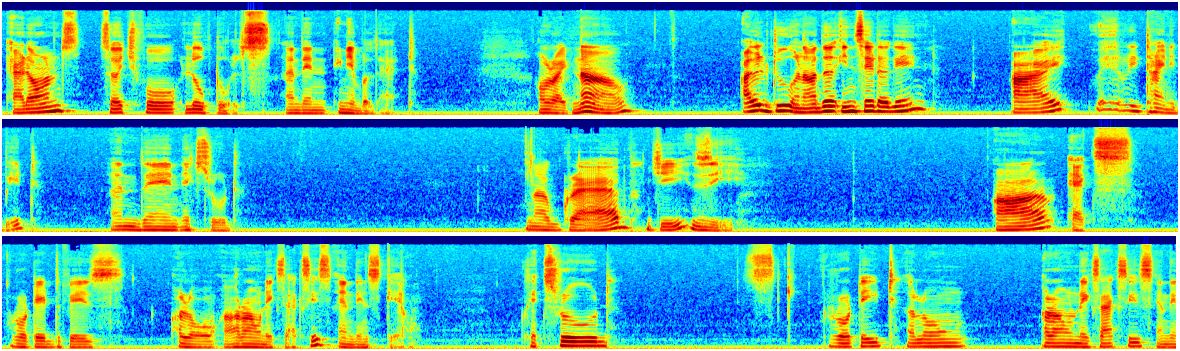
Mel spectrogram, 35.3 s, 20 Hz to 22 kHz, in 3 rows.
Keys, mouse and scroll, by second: 5.2-9.9 middle drag, 9.9 i, 12.7-15.4 middle drag, 15.4 e, 16.5-17.6 middle drag, 17.6 g, 19.6-21.5 middle drag, 21.5 r, 25.6 s, 28.0 e, 30.3 r, 32.5 s, 34.7 e.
